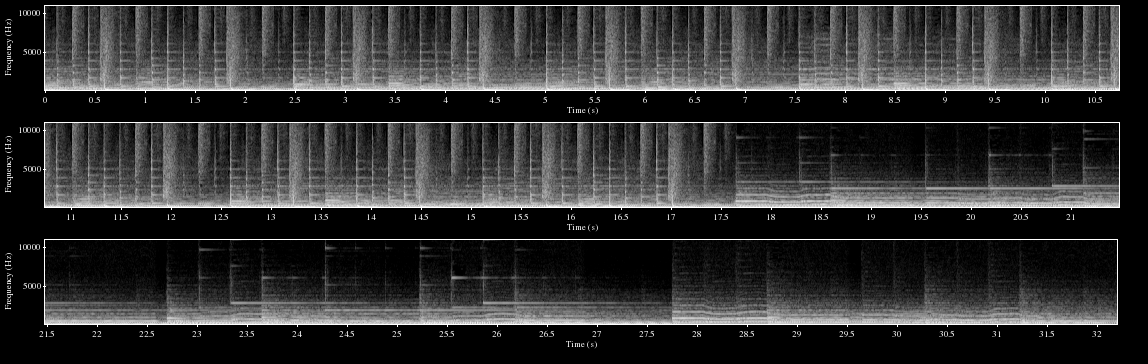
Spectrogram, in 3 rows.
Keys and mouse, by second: 2.1-3.5 middle drag, 3.5-9.0 drag, 9.6-22.2 middle drag, 22.2 ctrl+z, 25.1 p, 28.0 Tab, 29.8 ctrl+l, 31.0 p.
